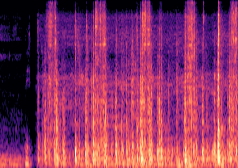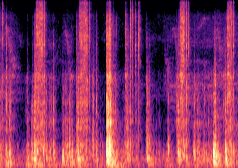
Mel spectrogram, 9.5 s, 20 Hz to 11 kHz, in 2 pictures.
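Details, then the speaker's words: Fuji 6 kg top-load washer transmission after clutch gear spring refitted, cleaned and greased: crisp ratchet clicks and gear clatter as it turns both ways for wash and spin, operating normally. "Y ahí gira bien para los dos lados para que haga el el centrifugado, el lavado se lleva para los lados."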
